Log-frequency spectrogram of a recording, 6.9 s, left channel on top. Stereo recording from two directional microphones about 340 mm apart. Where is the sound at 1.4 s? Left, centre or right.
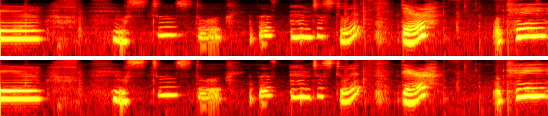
Centre.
